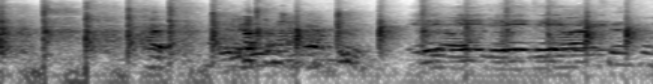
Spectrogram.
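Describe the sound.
A small group claps to celebrate something just getting started, a loose, uneven burst of sharp slaps for a few seconds, while voices talk and chatter over the latter half of the applause.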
